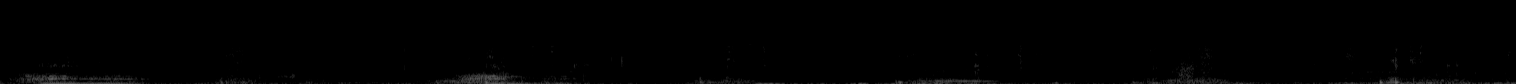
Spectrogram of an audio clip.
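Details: Excited German Shepherd Evo welcoming its owners home, uttering a series of low, groaning whines and moans in uneven bursts over fifteen seconds, some louder swells, amid indoor rumble.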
